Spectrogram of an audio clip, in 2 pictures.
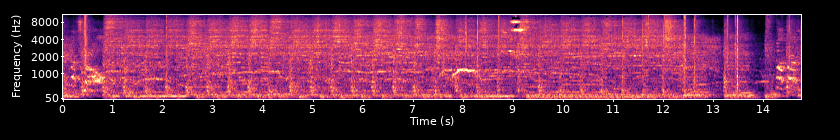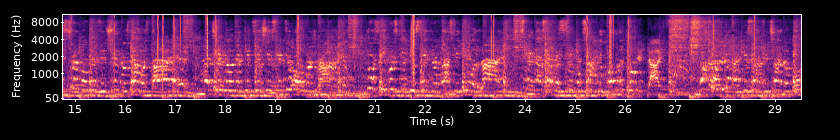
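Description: A post-hardcore rock band playing live through a loud PA, with a male lead singer singing over guitars and drums. The music breaks off briefly about thirteen seconds in, then the vocals come back strongly over the band.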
